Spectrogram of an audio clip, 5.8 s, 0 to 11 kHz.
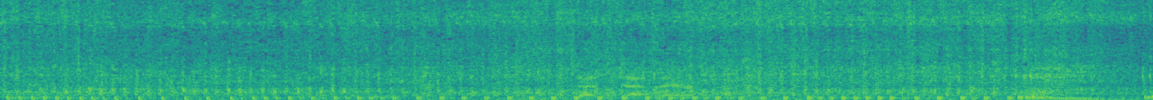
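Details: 2018–2025 Yamaha YZ250F/YZ450F after replacing the throttle position sensor: an even single-cylinder thump with crisp throttle blips and no stumbling. Running normally; the new TPS fixed the issue.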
